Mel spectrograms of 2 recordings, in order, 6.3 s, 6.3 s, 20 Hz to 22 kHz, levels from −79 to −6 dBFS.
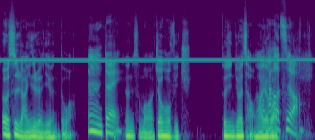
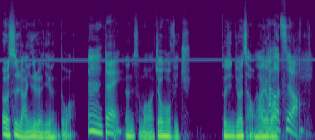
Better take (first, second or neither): second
